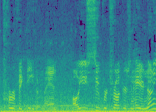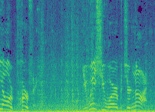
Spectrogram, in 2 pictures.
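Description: The speech moves at a fairly quick pace in a dry sound with no echo, over loud background noise. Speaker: truck driver vlogger. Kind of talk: casual vlog chat. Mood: mildly defensive, joking. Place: car. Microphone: camera far.

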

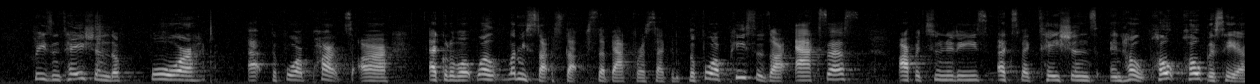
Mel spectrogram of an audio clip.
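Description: A woman speaks at a moderate pace with ordinary pitch variation and big swings in loudness. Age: 40s. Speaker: nonprofit executive, keynote speaker; keynote speaker. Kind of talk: keynote speech. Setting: stage with audience. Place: hall. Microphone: podium.

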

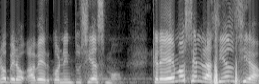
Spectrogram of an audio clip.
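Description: At a very slow pace, a woman speaks in an extremely high pitch with very wide pitch swings. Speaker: researcher comedian. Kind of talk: stand-up science monologue. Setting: stage with audience. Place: hall.

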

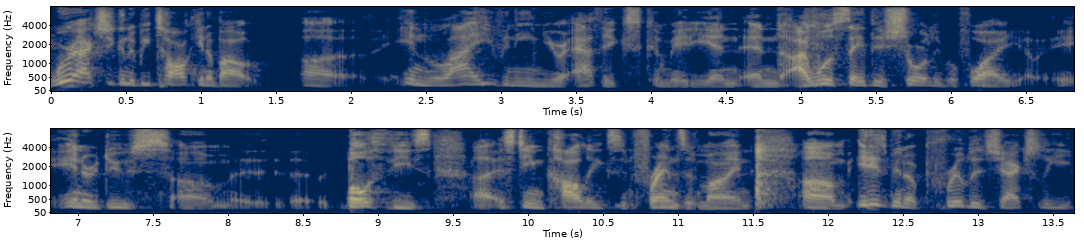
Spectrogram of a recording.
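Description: Over light background noise, the voice moves at a moderate pace with ordinary pitch variation. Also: man. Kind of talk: conference introduction. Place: hall.

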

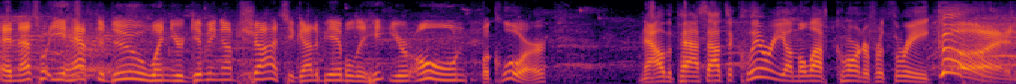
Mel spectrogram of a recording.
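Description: A man with a high pitch speaks at a moderate pace with lively intonation. The sound is dry with no echo, though there is noticeable background noise. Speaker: color commentator. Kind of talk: live sports commentary. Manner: animated, upbeat. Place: stadium.

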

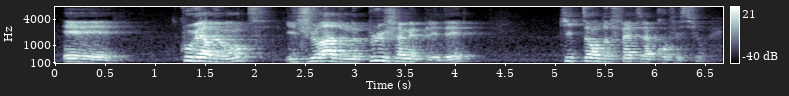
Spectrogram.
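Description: A man with a high voice speaks very slowly, with ordinary pitch variation and long, frequent pauses, in a room with audible echo. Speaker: law student orator. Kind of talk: oratory contest speech; audience Q&A. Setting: stage with audience. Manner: declamatory. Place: hall. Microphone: camera far.

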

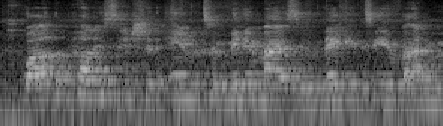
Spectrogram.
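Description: Noticeable background noise and audible room echo surround a woman speaking with ordinary pitch variation. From Jamaica. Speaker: symposium moderator. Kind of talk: prepared speech. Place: hall. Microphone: camera far.

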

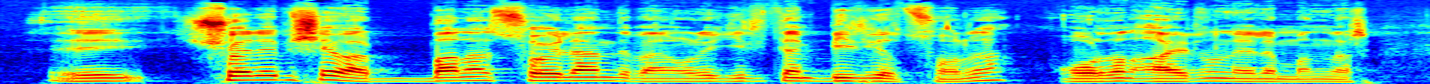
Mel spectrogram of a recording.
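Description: With a dark, mellow tone, a man speaks at a fairly quick pace and ordinary pitch variation over a quiet background. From Turkey, Ordu (Aybastı); Turkey. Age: 30s. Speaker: former textile company manager, whistleblower; interviewee. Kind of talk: interview testimony. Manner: halting. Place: home room. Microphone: handheld.

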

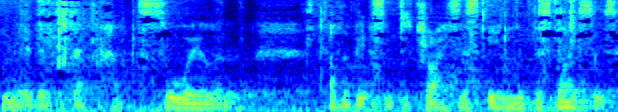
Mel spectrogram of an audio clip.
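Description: A woman speaks at a fairly slow pace, with vocal fry in her voice.

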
